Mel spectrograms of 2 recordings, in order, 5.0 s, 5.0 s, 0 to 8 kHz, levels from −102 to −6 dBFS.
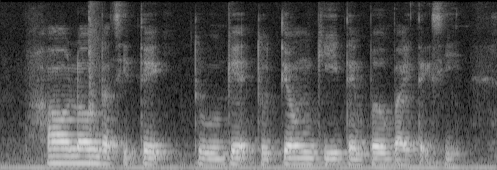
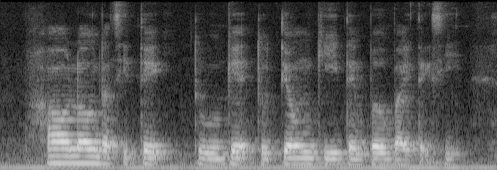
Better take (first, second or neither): second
